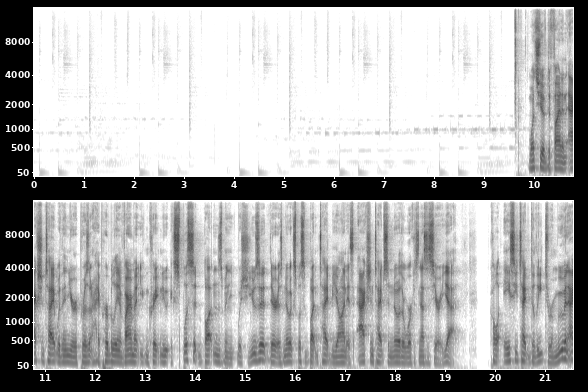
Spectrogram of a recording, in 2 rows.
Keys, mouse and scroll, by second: 0.3 k.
